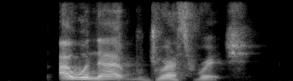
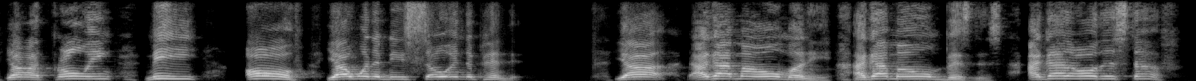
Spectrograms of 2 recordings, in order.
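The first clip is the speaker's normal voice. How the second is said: mock independent woman; 8 semitones higher than usual. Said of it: "I just don't understand women".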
